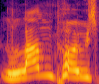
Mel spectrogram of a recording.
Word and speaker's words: Lampo: Okay, so Lampo's playing up top. For people who missed it, Lampo is this player we've signed just because his name rhymes with Champo, who's developing quite a lot.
